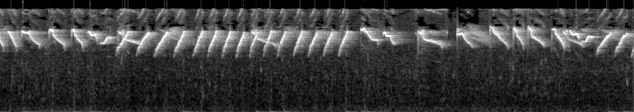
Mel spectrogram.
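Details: White-eye singing at night, used as therapy to make it sing loudly: a continuous fast chatter of high, sharp, twittering notes, densely repeated with brief pauses near the middle, over faint background hiss.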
